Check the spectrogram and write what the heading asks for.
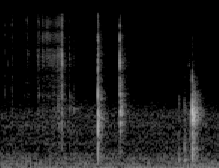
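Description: A few light clicks and taps from hands handling trading cards and hard plastic card holders on a table, the loudest just before the end.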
